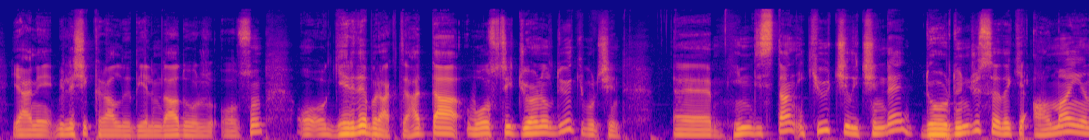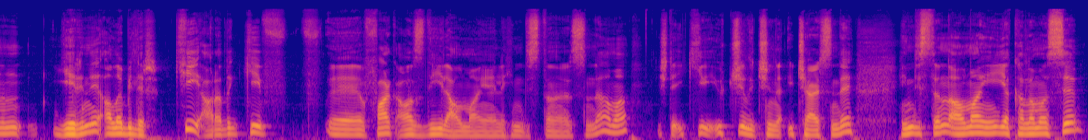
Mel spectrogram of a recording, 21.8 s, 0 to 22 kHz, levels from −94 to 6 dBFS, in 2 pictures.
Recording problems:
none

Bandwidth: 17 kHz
